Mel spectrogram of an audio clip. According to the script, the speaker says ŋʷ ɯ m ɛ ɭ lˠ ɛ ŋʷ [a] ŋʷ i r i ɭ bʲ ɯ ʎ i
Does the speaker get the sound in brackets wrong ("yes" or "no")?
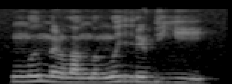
no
